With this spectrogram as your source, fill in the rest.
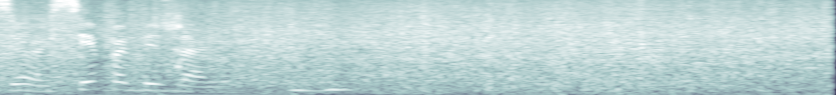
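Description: A man splashes through shallow water at a run.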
